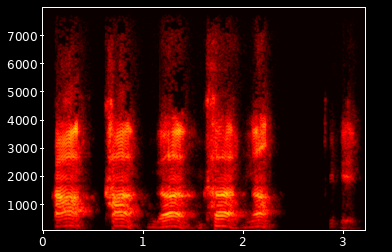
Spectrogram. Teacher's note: ഖരം, അധിഖരം, മൃദു, ഘോഷം, അനുനാസികം, ഇങ്ങനെയാണ് ശബ്ദങ്ങൾ വരിക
